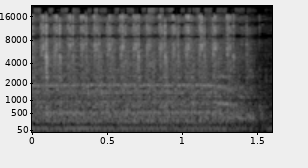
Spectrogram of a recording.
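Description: A sewing machine stitches a straight line while sewing elastic into a pair of pants, a steady, fast, loud mechanical whirr with a rapid needle rhythm heard up close. It runs without pause and slows slightly just at the end.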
